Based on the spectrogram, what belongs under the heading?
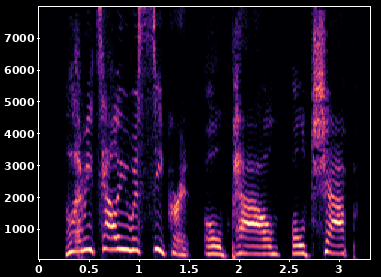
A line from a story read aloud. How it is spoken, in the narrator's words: Ari yelled at me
